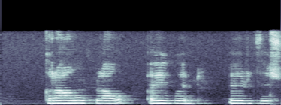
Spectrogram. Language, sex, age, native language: Icelandic, male, 9, Icelandic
